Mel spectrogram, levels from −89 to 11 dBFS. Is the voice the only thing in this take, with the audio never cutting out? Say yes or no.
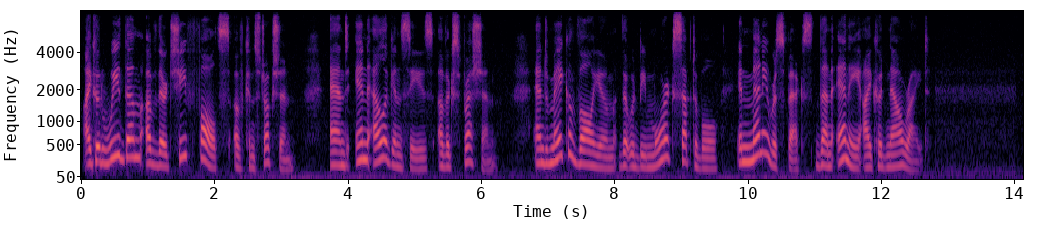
yes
